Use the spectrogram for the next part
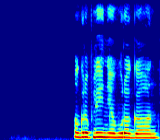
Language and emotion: Russian, sad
